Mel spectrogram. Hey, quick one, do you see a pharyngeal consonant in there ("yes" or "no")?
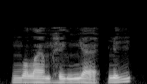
no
